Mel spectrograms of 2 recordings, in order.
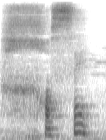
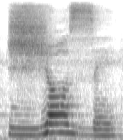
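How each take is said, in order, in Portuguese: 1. Começa com um som gutural áspero. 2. Começa com um 'zh' suave, com vibração. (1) "para nós parece um R" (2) "ela vai ter som de J"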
